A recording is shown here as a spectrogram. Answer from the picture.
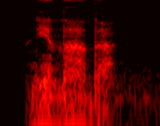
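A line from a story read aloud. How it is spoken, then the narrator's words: Whispering in ear. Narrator (Russian): шепнула ему на ухо Мэри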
